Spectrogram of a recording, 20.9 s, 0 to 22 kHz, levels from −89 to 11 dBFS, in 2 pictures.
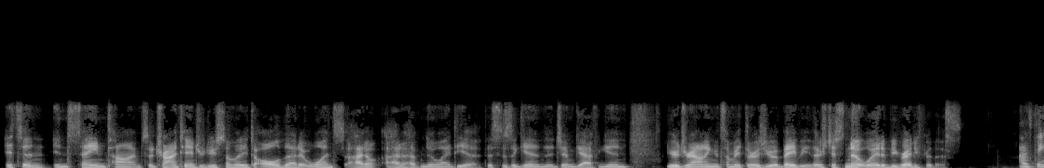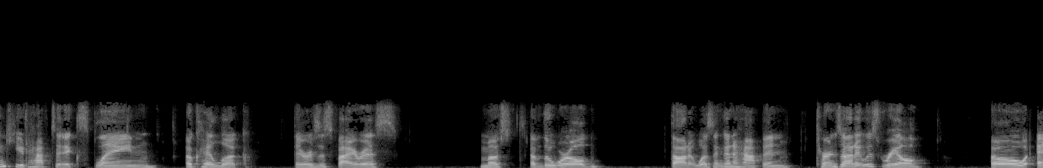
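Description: No faults are present in the speech, with the top end stopping near 8 kHz and the coding texture being what a normal Opus call path produces.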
